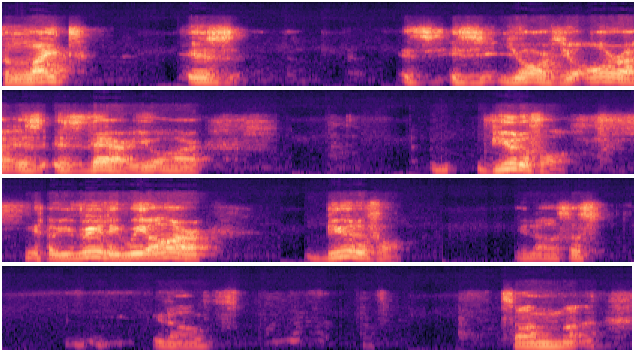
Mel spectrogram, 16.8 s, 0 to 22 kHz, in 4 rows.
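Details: 62-year-old man with non-fluent aphasia following a stroke about 11 years earlier; he retains broken English and Hebrew but lost his other languages; non-fluent aphasia.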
